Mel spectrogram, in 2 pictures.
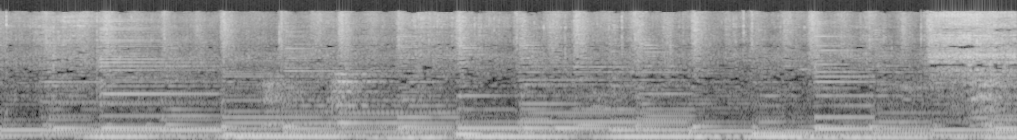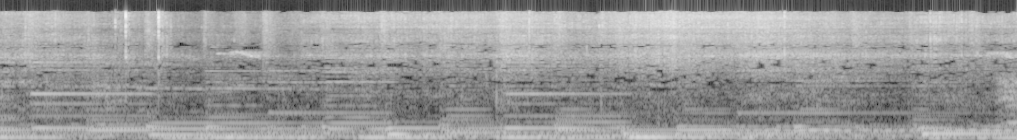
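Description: Oiled pork belly sizzling and crackling over charcoal in a wire grill basket, the sizzle getting stronger about halfway through. Background music with a steady bass line plays throughout.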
